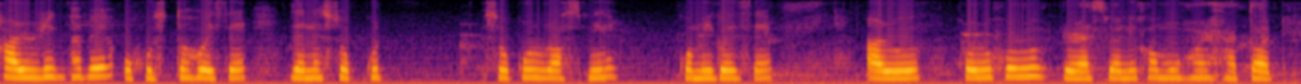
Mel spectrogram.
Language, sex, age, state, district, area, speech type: Assamese, female, 18-30, Assam, Darrang, rural, spontaneous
